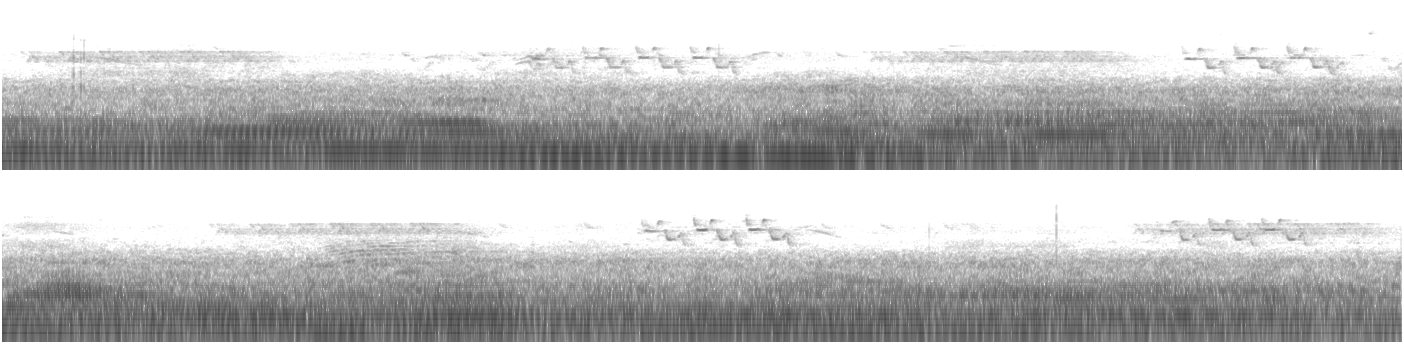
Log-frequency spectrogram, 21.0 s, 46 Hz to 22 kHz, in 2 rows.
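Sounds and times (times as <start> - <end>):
distant road traffic rumble: 0.0 - 21.0
birds chirping: 6.5 - 11.4, 12.0 - 21.0.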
